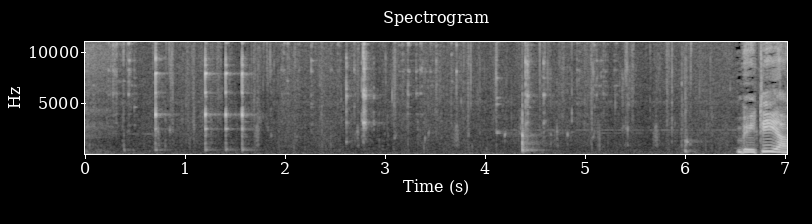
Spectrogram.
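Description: Cutlery clinks on plates.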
